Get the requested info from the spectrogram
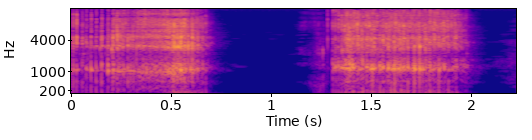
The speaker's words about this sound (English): Yeah, it was, that was, talk about sound editing. That was loud. Bananas. That was some loud snoring.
